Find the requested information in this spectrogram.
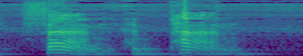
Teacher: with no true F sound speakers often use the P sound instead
